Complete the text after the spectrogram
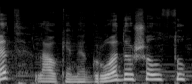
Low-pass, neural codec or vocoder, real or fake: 14.4 kHz; none; real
